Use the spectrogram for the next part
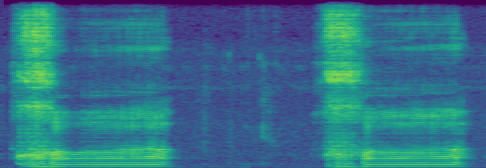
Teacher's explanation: इसको हलक से अदा करते हैं और खा को मोटा पढ़ेंगे।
